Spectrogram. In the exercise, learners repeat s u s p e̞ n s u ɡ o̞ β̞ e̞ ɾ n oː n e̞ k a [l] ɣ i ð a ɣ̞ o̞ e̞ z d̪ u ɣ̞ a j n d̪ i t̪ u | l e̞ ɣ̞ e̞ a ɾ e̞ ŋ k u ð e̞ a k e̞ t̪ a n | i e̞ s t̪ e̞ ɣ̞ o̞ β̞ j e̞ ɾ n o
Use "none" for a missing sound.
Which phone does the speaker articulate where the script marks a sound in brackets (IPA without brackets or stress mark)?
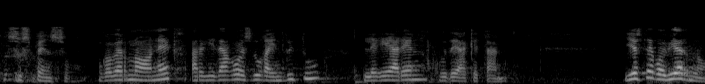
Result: ɾ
